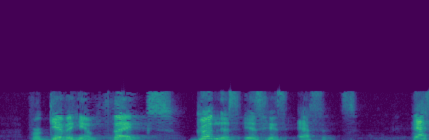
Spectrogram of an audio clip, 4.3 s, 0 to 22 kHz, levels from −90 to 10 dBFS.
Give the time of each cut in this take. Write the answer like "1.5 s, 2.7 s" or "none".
1.8 s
